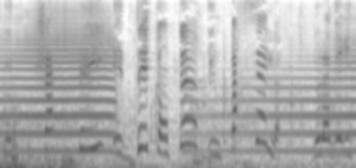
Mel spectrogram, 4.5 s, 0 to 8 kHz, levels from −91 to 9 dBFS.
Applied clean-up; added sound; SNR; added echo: none; Trumpet + Rain / Thunderstorm; 0 dB; none.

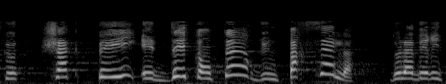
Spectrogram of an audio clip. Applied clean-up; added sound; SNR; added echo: none; none; none; none.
